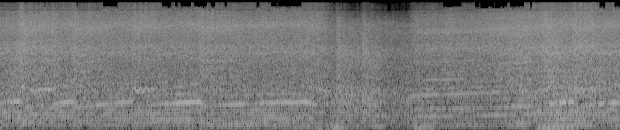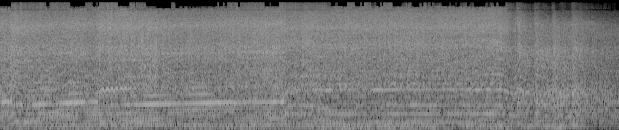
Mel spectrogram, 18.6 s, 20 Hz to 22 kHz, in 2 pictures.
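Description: A Formula 1 car in the F1 2020 racing game, running in My Team mode as a Jordan entry on worn tyres, holds a loud, close, high-revving engine whine. The pitch rises and dips with gear changes, and no one talks.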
